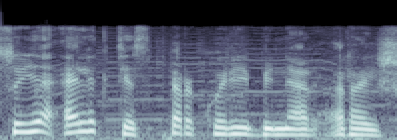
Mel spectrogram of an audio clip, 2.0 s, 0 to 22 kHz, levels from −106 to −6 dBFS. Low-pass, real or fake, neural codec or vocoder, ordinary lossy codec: 9.9 kHz; real; none; Opus, 64 kbps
